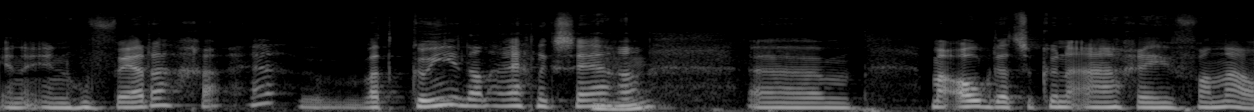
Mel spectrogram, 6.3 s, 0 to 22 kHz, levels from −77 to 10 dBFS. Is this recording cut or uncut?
uncut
